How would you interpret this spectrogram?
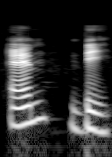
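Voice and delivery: ordinary delivery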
